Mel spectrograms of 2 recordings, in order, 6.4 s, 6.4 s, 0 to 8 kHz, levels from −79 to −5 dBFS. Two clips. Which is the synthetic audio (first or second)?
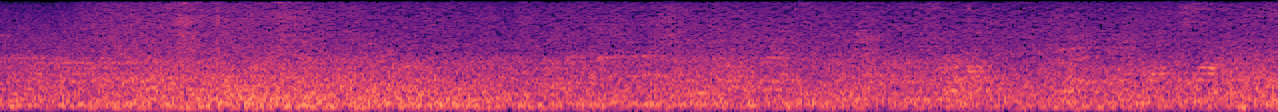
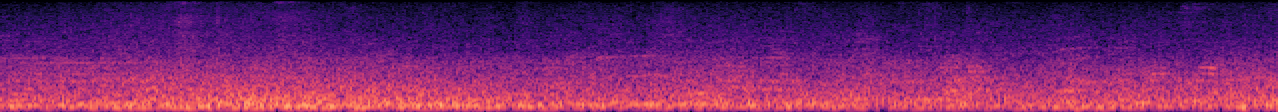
first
